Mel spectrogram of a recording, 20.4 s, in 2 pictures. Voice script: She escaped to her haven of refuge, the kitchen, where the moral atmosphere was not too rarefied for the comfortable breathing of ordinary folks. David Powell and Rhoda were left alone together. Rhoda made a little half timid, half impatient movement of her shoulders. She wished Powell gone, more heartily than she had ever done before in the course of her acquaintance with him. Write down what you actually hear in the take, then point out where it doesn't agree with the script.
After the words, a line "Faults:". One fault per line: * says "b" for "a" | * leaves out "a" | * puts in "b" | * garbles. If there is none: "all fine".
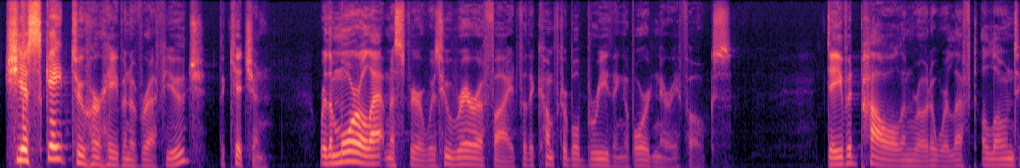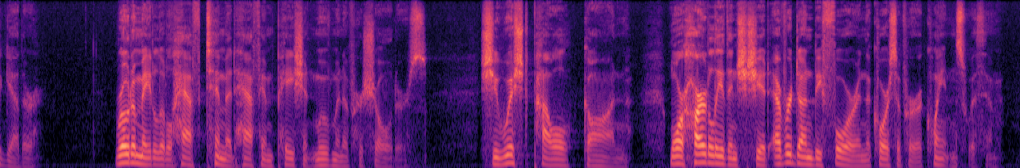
She escaped to her haven of refuge, the kitchen, where the moral atmosphere was too rarefied for the comfortable breathing of ordinary folks. David Powell and Rhoda were left alone together. Rhoda made a little half timid, half impatient movement of her shoulders. She wished Powell gone, more heartily than she she had ever done before in the course of her acquaintance with him.
Faults:
* leaves out "not"
* puts in "she"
